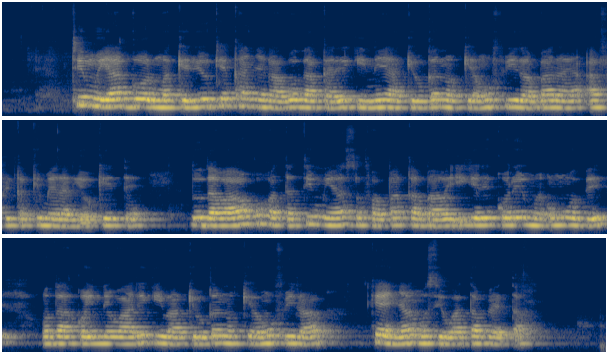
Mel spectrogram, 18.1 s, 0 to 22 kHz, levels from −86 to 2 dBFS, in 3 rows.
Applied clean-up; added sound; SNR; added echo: none; none; none; reverberation time 0.7 s.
